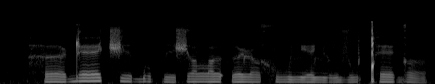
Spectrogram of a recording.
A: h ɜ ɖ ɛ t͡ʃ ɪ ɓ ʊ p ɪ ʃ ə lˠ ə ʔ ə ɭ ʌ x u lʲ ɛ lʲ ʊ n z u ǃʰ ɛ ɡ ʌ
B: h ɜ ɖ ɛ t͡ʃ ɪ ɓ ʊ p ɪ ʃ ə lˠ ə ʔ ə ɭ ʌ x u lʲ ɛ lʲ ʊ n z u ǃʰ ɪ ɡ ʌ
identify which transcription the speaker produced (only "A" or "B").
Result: A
